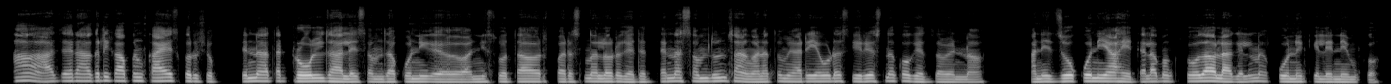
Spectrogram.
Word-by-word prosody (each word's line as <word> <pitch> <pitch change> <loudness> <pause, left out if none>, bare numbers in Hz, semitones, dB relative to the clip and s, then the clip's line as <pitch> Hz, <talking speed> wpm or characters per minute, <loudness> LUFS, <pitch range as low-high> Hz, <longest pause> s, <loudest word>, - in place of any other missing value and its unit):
हां, 175 +1 0 0.2
as 145 +3 -6
a, 165 - +1
नागरिक 165 +1 -1
आपण 165 +1 +1
कायच 160 +1 +2
करू 145 -2 0
शकतो. 130 -2 -7 0.2
त्यांना 150 +2 +2
आता 150 +1 -2
ट्रोल 145 0 +6
झाले 130 -3 +3
समजा 125 0 -2
कोणी 130 -1 +1
अ, 120 - +2 0.2
आणि 125 +2 -1
स्वतःवर 130 0 -1
पर्सनलवर 135 +1 0
घेतात 125 0 -2
त्यांना 145 +2 -1
समजून 150 +2 0
सांगा 130 -4 +1
ना 125 - 0
तुम्ही, 140 -2 -1
की 130 - -1
अरे 140 +1 0
एवढं 140 +1 +1
सीरियस 140 0 -1
नको 155 -1 -1
घेत 130 -3 -1
जाऊ 120 -1 -2
यांना 115 0 -3 0.5
आणि 130 +2 +1
जो 140 +3 +4
कोणी 145 -1 +4
आहे. 140 -2 +2
त्याला 135 +1 -1
मग 140 0 -4
शोधावं 150 +1 +4
लागेल 125 -1 +2
ना, 150 -1 -3
कोणी 130 -1 +1
केलंय 125 -2 0
नेमकं 115 -3 -3
135 Hz, 190 wpm, -23 LUFS, 130-145 Hz, 0.5 s, ट्रोल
